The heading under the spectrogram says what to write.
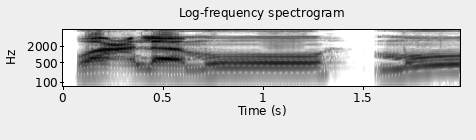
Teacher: mu dibaca panjang ini namanya adalah Mad Jaiz munfasil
